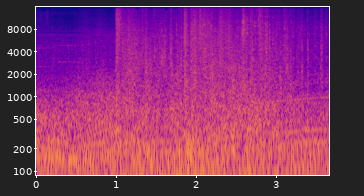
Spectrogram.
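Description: A wooden crate bursts apart with a loud crash.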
